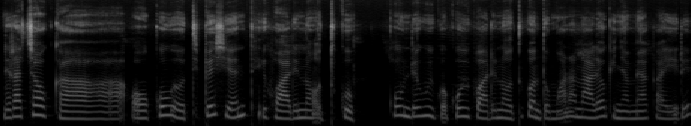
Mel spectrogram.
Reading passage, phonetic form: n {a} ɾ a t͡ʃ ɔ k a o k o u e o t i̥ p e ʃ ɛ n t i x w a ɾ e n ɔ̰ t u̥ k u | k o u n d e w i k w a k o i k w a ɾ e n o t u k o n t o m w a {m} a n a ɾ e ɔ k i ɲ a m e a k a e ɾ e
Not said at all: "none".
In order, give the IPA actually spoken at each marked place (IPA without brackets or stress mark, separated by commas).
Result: e, n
